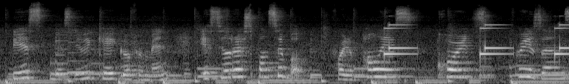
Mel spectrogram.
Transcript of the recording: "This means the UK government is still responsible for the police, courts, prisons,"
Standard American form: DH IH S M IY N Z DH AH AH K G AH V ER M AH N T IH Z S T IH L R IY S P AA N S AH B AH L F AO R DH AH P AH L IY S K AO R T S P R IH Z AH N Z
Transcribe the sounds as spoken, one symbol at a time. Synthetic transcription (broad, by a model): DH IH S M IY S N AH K G AH V ER M AH N T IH S T IH L R IY S P AA N S AH B AH L F AO R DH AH P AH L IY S K AO R T S P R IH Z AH N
